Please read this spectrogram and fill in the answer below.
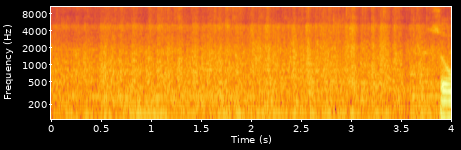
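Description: Rain falling steadily, an even hiss that grows a little louder, with a faint low hum beneath it.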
